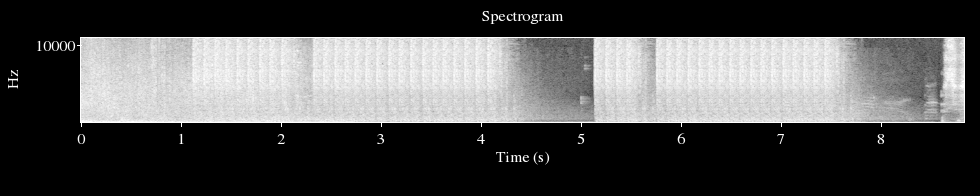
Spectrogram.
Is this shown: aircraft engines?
no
